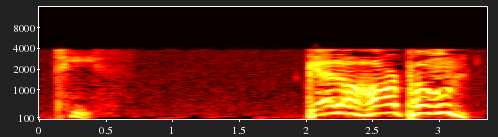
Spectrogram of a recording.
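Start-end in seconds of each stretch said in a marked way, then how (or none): 2.0-3.2 high, loud command; urgent cry. A narrator's reading. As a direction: yell the order in a hurry. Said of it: "cried Quint".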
